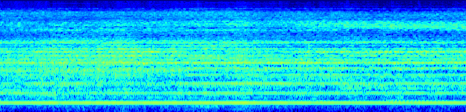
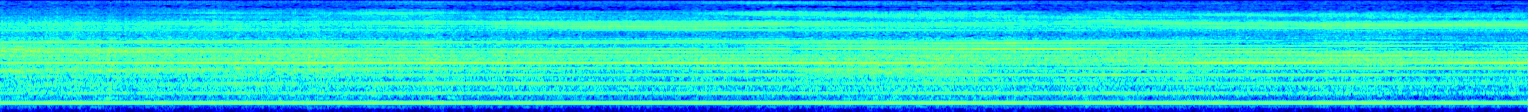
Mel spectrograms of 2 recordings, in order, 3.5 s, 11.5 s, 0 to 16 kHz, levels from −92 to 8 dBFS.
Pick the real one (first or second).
second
